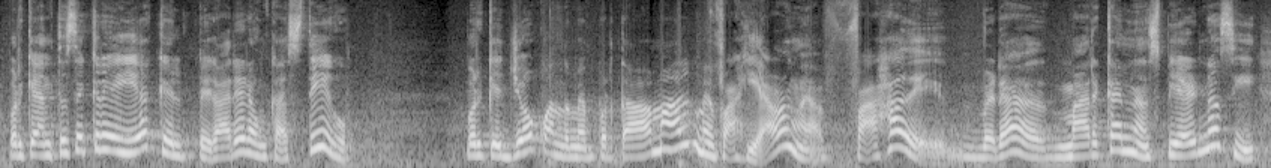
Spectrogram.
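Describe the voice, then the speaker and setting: A woman's voice: fairly high pitch, sing-song, normal speed. A woman with a Costa Rican accent speaks as a guest in a TV interview, with a voice set a little above the usual range for women. She tells her own story in a reflective, earnest way and often checks in with a questioning tag. A faint hiss sits under her voice.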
